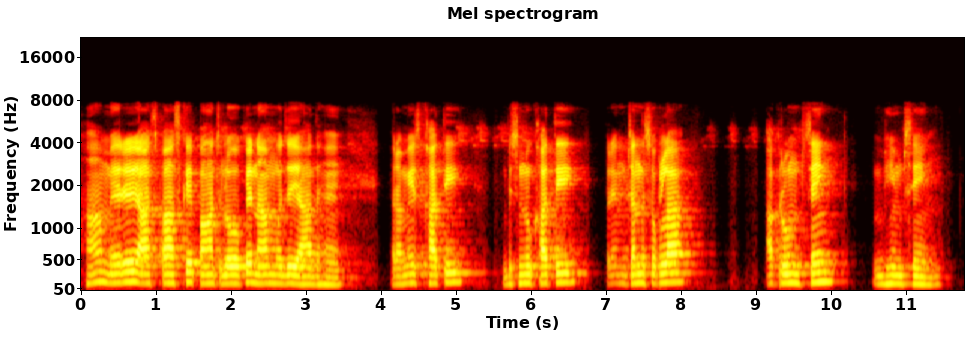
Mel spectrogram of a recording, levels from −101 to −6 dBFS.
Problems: background sounds at intervals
